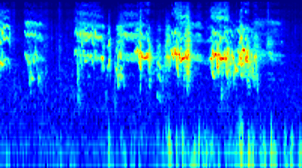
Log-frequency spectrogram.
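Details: Happy budgies kept as breeding pairs give fast, scratchy chatter: rasping squawks and thin warbles packed together, growing louder over the second half, with faint low background noise.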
